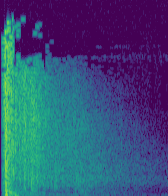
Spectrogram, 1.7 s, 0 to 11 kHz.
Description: Shot Gun Mossburg 500 12 Gauge Single Shot Exterior At 45'; Exterior, at 45 feet distanc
